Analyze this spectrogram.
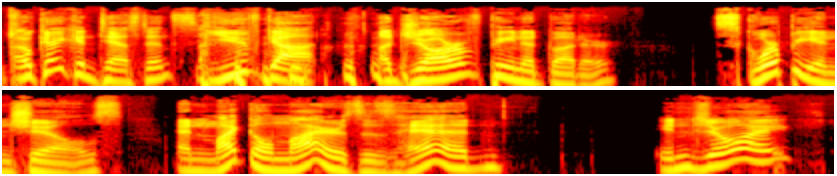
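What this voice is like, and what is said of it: Imitates a game show host's voice. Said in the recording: “Oh, this Ted is Chopped. ... Yeah, it's Ted Allen. Oh, my Ted Allen impression.”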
